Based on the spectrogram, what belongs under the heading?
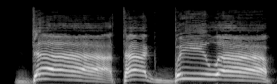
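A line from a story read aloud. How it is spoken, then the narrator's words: Crowd roaring obediently. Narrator (Russian): послушно взревела толпа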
